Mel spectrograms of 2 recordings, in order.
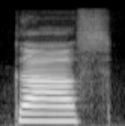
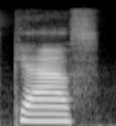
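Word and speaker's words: كاف: Okay, kaf. Kaf. Many people say it is calf, but it is not calf. Okay, if you say calf, it is wrong. It is kaf. You should open your mouth widely.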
